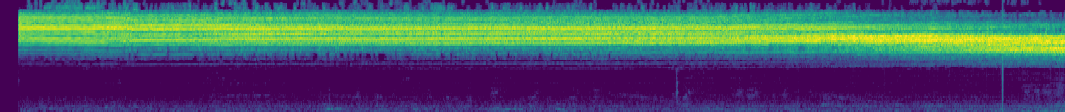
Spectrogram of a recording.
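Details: Cicada giving a loud, steady, high-pitched buzz that holds unbroken for about ten seconds, with only faint low background hum beneath.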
